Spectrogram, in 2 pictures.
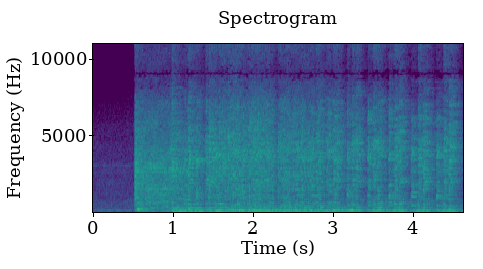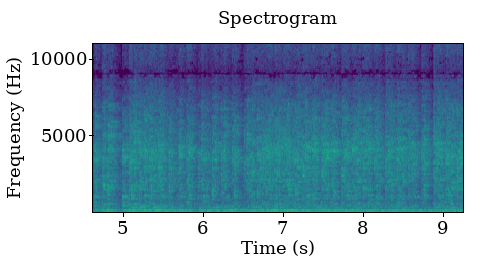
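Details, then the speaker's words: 1965 Chevy Nova wagon, 327 small block on open headers, first start: catches at once, runs loud and ragged with uneven firing on hand-poured fuel; not picking up any fuel, owner suspects the fuel pump failed. "still not picking up any fuel wonder why we're not picking up any fuel none at all"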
